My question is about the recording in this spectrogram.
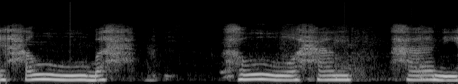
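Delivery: breathy "ha" from mid-throat, each syllable apart; reciting ha syllables. Shown as a demonstration. Teacher drilling the letter ha for students, breathy. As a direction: push air out on every "ha". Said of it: "udara yang keluar".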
